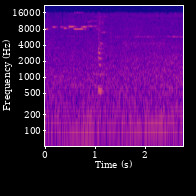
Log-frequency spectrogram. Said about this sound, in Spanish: Son las 6 de la tarde. Muchas personas comienzan a movilizarse. Hay cambio de turno en muchos empleos por lo cual el tráfico se pone un poco más pesado y en la calle la gente procura moverse con prisa.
